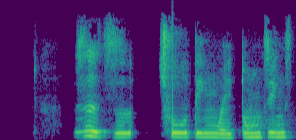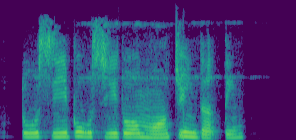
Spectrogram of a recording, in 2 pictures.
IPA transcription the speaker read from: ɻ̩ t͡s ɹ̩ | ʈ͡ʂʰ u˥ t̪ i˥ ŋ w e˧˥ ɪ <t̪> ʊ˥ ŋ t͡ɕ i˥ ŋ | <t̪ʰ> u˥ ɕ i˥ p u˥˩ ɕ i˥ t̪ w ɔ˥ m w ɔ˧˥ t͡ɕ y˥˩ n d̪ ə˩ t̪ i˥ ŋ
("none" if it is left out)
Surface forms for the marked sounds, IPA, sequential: t̪, t̪

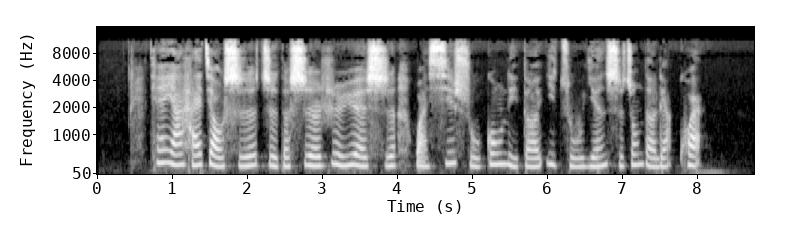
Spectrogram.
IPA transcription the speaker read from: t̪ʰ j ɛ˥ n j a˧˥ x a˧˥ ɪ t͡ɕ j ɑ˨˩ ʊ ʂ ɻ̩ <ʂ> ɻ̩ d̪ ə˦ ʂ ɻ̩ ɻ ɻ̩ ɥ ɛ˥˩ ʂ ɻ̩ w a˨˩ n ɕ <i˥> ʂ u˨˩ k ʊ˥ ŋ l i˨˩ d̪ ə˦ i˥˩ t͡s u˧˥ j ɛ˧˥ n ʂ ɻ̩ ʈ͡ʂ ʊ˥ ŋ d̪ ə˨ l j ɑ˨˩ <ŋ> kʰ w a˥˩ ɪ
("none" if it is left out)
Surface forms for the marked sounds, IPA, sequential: ʈ͡ʂ, i˥, ŋ

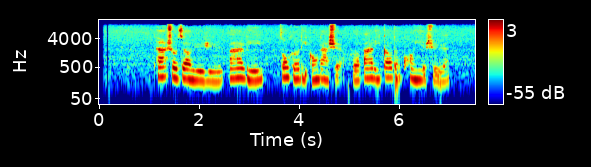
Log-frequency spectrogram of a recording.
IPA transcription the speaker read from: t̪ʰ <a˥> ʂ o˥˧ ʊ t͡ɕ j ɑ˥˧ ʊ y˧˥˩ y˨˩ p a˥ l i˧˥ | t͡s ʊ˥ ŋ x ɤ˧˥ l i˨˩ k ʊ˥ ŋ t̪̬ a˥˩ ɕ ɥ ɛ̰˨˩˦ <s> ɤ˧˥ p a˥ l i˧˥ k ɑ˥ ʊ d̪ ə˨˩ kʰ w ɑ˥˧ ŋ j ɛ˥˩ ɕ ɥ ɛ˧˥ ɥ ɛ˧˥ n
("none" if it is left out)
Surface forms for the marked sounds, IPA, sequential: a˥, x

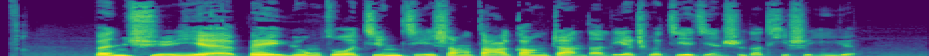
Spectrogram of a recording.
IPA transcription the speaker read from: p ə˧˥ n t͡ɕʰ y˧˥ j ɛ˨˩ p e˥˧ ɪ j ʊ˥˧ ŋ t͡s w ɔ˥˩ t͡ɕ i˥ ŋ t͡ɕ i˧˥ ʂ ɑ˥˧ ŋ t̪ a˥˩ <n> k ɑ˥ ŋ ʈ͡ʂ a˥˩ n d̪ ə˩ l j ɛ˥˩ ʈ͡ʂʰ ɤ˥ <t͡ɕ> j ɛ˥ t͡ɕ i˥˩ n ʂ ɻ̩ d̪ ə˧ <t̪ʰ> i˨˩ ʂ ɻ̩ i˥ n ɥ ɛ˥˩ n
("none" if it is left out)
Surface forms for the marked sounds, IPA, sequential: none, t͡ɕ, t̪ʰ

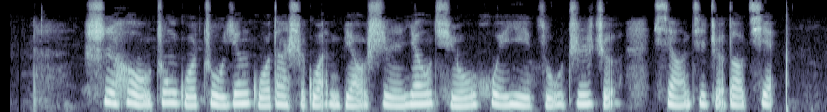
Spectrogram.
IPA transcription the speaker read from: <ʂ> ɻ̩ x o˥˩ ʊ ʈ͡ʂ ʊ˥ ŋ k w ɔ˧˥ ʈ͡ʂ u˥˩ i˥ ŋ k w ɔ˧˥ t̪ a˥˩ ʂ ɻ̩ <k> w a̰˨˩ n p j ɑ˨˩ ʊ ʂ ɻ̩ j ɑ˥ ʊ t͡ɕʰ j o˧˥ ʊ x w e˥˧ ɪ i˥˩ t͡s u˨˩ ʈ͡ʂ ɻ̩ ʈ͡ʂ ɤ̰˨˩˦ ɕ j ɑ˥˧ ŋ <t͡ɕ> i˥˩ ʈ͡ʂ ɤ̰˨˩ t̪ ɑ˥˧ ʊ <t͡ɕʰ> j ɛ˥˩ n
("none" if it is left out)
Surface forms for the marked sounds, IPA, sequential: ʂ, k, t͡ɕ, t͡ɕʰ

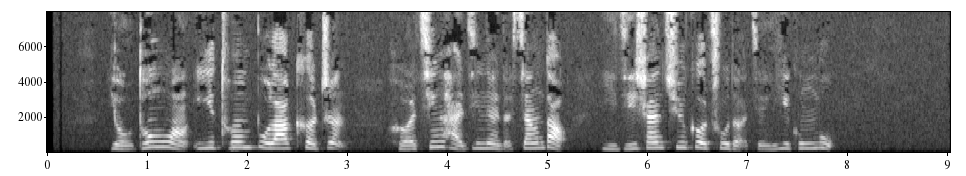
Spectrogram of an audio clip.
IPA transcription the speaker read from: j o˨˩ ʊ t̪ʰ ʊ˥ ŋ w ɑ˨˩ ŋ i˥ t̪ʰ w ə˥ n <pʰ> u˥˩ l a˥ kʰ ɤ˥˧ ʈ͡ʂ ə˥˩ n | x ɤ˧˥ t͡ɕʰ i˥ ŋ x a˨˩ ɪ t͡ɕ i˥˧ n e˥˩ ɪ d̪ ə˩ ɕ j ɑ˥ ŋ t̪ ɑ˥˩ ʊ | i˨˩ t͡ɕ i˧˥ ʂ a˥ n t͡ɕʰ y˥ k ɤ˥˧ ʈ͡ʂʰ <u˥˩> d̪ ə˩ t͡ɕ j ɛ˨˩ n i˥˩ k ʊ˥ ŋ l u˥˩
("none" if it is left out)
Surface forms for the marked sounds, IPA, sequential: p, u˥˩

